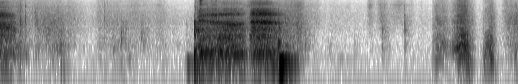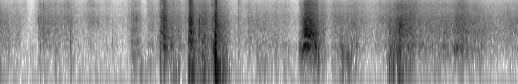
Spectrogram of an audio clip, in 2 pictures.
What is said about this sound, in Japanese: 早速チャックも開けて脱いでいきたいと思います。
